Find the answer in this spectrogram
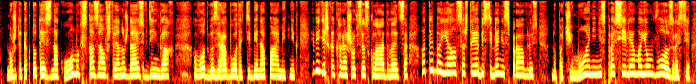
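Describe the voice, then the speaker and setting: A woman's voice: fairly high pitch, a little mellow, dry recording, studio quality, voice pushed up, lightly acted. A woman voicing a fussy elderly widow. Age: older. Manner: fussy, tender, hurried. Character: elderly widowed woman, anxious, hopeful, gentle.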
